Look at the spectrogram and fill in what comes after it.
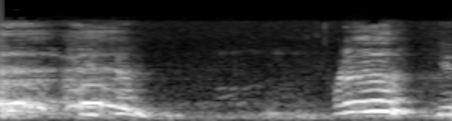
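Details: Female patient with laryngospasm attacks, recorded before trans-thyroid-membrane Botox injection: two strained, high-pitched voiced gasps with cough-like catches, separated by a brief pause, laryngospasm with stridor.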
